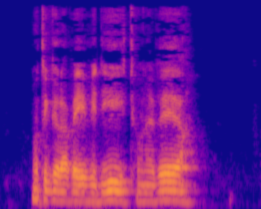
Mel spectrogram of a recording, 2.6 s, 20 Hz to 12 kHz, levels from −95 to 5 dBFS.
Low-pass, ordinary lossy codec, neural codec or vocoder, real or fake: 10.8 kHz; AAC, 48 kbps; none; real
